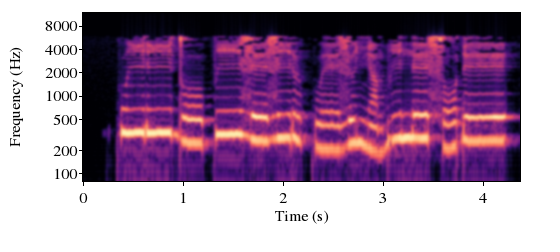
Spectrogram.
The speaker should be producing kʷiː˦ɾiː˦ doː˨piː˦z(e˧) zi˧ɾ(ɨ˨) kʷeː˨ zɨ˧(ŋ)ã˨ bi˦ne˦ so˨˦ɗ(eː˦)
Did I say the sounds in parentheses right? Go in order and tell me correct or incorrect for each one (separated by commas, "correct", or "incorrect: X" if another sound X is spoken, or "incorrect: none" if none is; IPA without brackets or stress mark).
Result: correct, correct, incorrect: ɲ, correct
